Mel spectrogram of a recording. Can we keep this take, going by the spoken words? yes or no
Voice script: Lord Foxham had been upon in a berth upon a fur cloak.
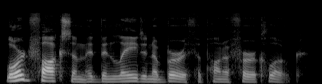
no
